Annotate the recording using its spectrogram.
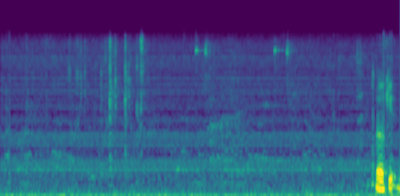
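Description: Faint computer keyboard typing: a few scattered keystroke clicks over near silence. A man's voice begins near the end.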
